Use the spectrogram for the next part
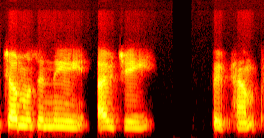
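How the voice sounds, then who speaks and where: Through thin, narrow-band call audio, an effusive podcast co-host with a mid-pitched voice thinks aloud in casual conversation. The delivery is flat and a little slow.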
